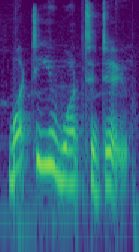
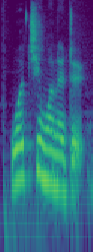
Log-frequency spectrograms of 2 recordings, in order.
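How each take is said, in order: First: It is said slowly and carefully. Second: It is said quickly at a natural pace.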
